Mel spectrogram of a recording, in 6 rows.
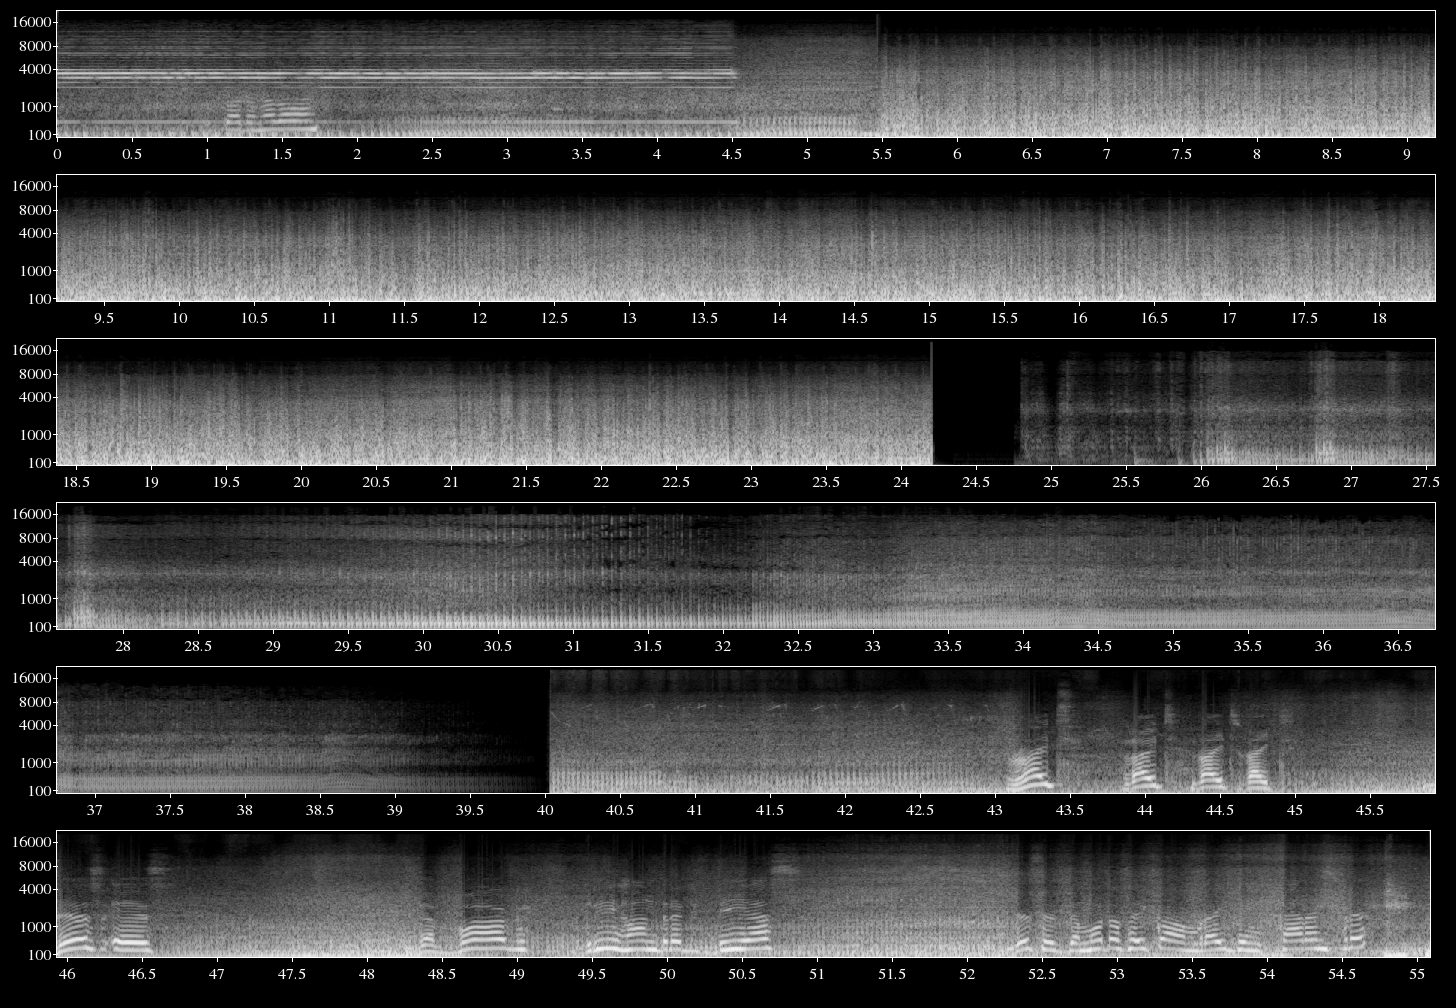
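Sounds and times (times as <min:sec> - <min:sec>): steady horn-like tone: 0:00.0 - 0:05.0
motorcycle engine revving: 0:00.0 - 0:23.8, 0:24.8 - 0:55.0
wind rushing over microphone: 0:04.6 - 0:24.2, 0:40.0 - 0:55.0.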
